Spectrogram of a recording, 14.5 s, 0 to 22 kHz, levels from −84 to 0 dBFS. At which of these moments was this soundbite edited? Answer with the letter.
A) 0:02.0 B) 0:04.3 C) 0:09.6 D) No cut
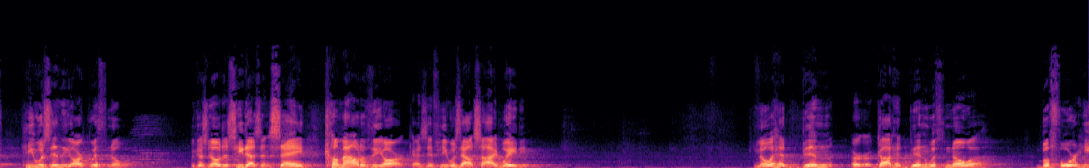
D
